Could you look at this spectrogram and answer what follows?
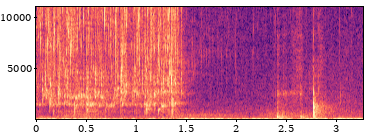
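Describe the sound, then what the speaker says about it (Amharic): Warm water is poured into a barley and teff injera starter, a loud, splashing stream for about a second and a half, then stopping, followed by a few scattered drips and small knocks. "በመቀጠል ሞቅ ያለ ውሃ፣ በጣም የፈላ ውሃ ሳይሆን ሞቅ ያለ"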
